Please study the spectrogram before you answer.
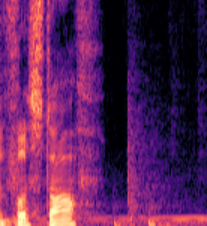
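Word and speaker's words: Wüsthof: It's pronounced Wusthof.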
